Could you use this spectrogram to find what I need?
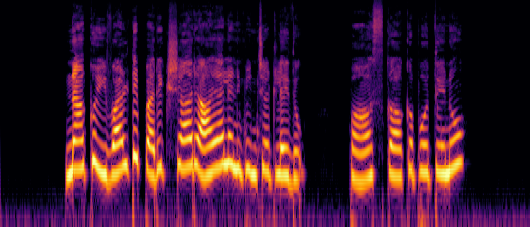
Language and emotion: Telugu, fearful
